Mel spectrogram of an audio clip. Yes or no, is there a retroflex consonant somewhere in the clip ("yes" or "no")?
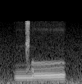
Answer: no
